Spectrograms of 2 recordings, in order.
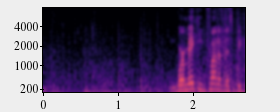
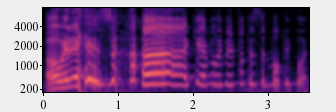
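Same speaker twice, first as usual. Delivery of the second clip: high-pitched laughing squeal; excited squeal; 11 dB louder than usual. Real, not acted. Excited reaction to funny game item.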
